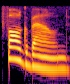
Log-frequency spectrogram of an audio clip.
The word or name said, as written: fogbound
